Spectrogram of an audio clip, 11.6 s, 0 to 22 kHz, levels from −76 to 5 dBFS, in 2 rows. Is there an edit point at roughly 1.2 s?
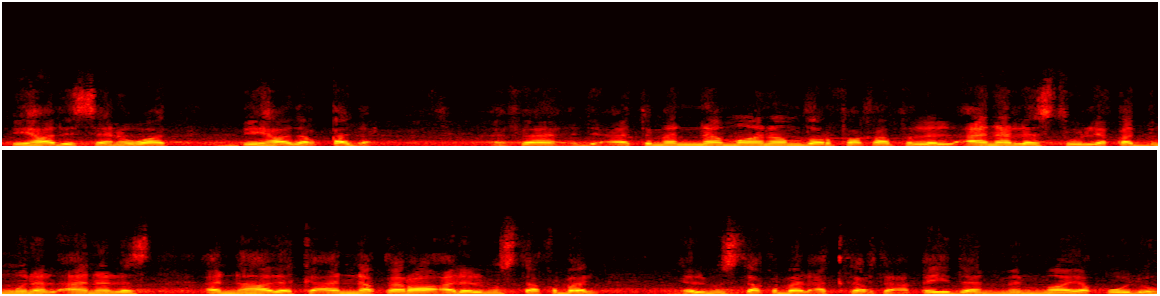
yes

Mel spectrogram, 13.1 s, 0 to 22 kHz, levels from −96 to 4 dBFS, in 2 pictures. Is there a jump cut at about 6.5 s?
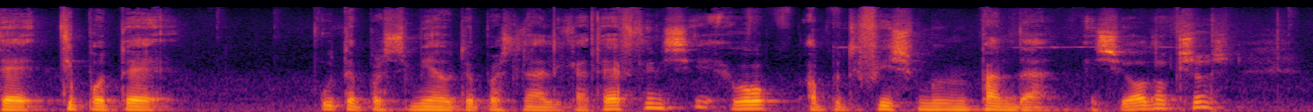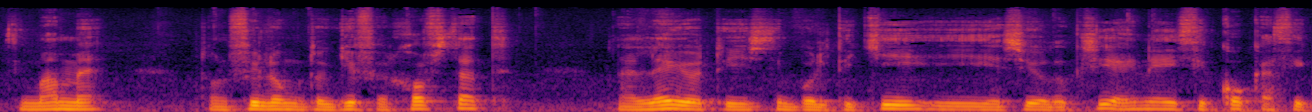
no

